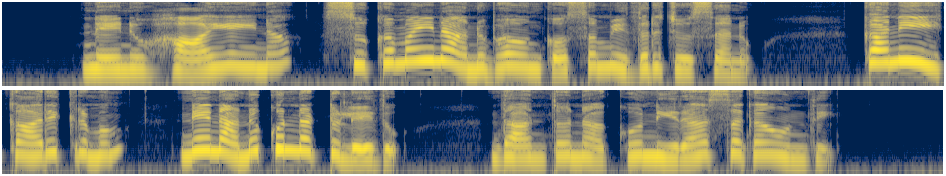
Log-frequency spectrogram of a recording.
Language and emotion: Telugu, sad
